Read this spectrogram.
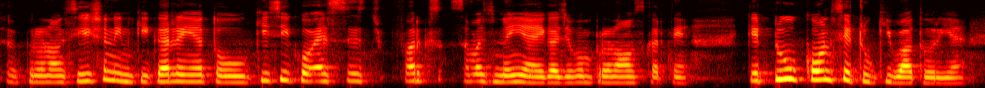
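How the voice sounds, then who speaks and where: Woman teaching grammar, slightly high. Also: a little mellow. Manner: explains slowly, reads definitions aloud, pauses with fillers. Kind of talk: test-prep grammar lesson.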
